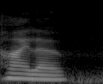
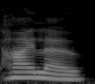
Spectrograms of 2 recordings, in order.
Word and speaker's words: Hylo: NPC or PC pronounces hyo. If the characters pronounce it hy low like most people from abanancia are apt to do, Astred makes a face and so does Pez and she starts giggling.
